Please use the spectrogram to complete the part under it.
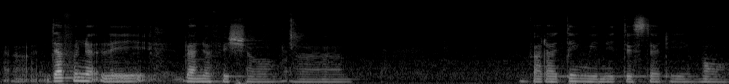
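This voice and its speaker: A man's voice: medium pitch, level tone, a little slow, creaky, a little mellow, slight background noise. A man from Malaysia, a monk participant, giving hesitant course feedback with many fillers.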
